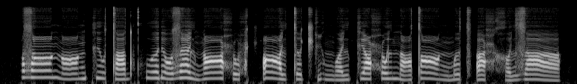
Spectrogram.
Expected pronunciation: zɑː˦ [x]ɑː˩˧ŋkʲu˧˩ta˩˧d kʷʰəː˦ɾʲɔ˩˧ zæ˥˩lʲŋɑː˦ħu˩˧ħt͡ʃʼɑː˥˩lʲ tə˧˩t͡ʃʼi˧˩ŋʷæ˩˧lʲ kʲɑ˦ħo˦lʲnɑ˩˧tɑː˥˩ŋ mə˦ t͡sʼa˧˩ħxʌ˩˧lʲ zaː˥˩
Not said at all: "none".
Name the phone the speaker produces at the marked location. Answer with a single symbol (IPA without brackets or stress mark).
ŋ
